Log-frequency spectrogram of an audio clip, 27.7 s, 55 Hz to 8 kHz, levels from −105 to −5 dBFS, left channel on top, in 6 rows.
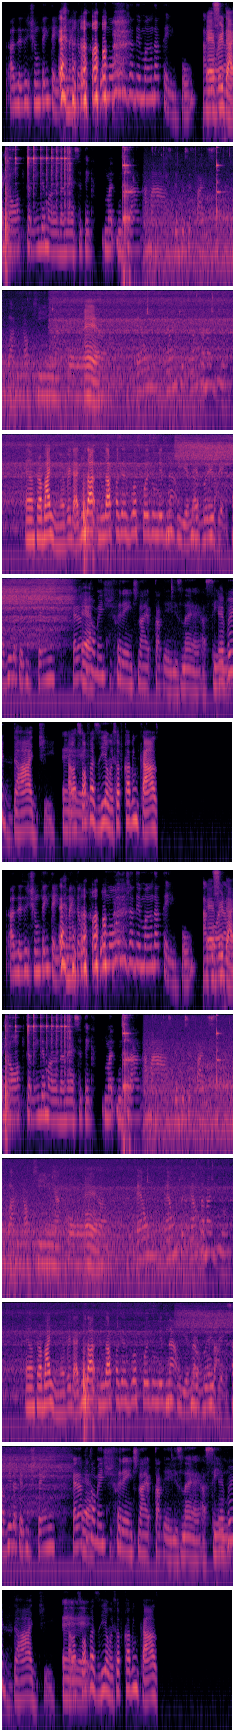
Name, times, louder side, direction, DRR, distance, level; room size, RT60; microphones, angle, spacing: voice 1, 0.1-1.6 2.0-11.4 11.9-13.9 17.1-23.1 24.3-24.9, right 2 dB, 35° right, 1.6 m, -53 dB
voice 2, 1.1-2.5 4.1-4.7 10.9-11.2 14.3-18.3 20.1-20.3 22.8-24.1 24.4-26.2, left 5 dB, 65° left, 0.7 m, -41 dB
Chink clink / Liquid, 4.2-6.1 7.0-8.2 8.4-17.5 17.8-17.9, left 2 dB, 5° left, 0.5 m, -47 dB
sound 1, 7.4-13.3, right 3 dB, 60° right, 1.6 m, -55 dB
Toilet flush, 10.2-22.8, left 8 dB, 45° left, 4.7 m, -52 dB
head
